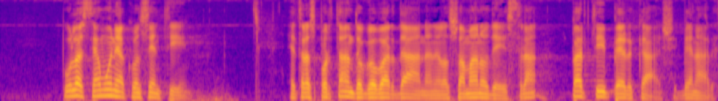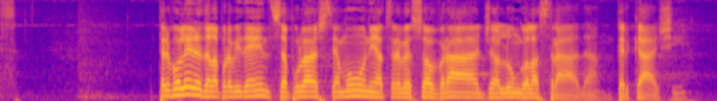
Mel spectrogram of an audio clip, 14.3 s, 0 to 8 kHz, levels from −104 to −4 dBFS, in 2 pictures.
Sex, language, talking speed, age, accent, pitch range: male, Italian, 115 wpm, 50-69, native, 110-135 Hz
